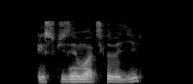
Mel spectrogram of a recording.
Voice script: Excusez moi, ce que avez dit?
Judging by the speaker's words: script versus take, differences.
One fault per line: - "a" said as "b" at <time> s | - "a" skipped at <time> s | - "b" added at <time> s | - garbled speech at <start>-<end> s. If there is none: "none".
none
